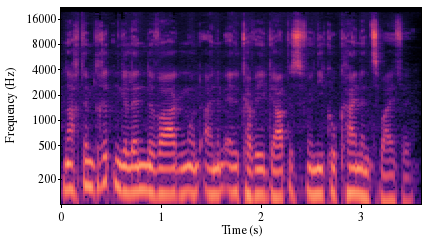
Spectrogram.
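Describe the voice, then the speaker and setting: Very dark-voiced male storyteller. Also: medium pitch, steady tone, fast, slight background noise. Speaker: narrator. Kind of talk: scripted audiobook narration.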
